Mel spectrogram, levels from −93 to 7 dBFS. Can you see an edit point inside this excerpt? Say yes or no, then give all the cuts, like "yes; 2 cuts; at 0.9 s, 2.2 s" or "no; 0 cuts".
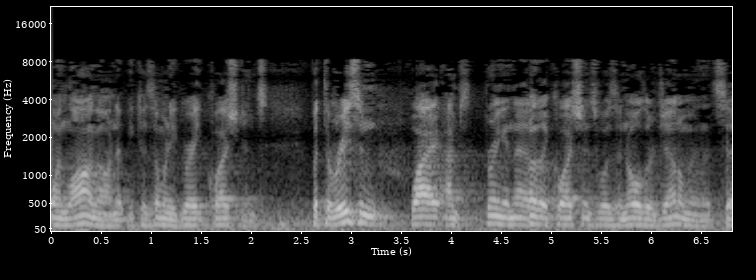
yes; 2 cuts; at 1.0 s, 4.8 s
